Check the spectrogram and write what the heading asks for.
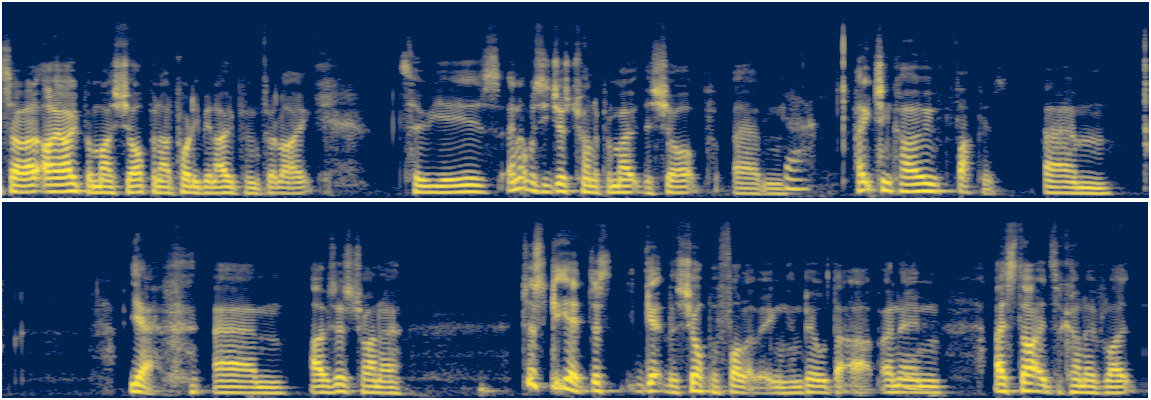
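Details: Adult male with Tourette syndrome, tics first appearing in childhood after a minor ski accident; involuntary sweary vocal tic; vocal tic with coprolalia (Tourette syndrome).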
